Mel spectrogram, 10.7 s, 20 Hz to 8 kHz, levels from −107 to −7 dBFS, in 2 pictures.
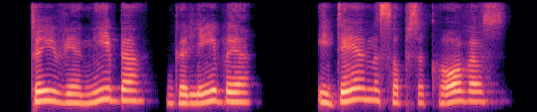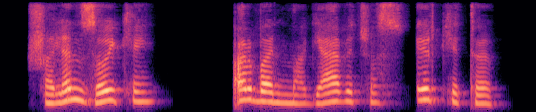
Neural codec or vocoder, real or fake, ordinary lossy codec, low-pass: codec, 16 kHz, 1.1 kbps, Voila-Tokenizer; fake; AAC, 48 kbps; 7.2 kHz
